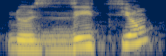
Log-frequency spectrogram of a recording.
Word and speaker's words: étions: Nous étions, vous étiez. You have an extra little I in here, so it's not just ONS easy, it's IONS, I-easy.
